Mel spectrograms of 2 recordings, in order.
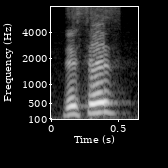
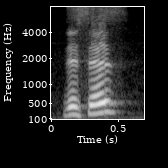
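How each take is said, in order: The two takes are said the same way.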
